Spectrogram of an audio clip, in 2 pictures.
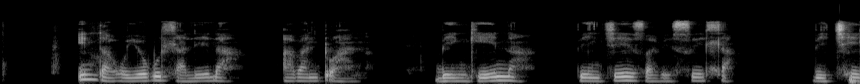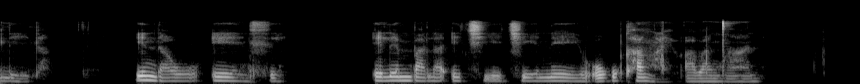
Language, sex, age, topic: North Ndebele, female, 25-35, health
